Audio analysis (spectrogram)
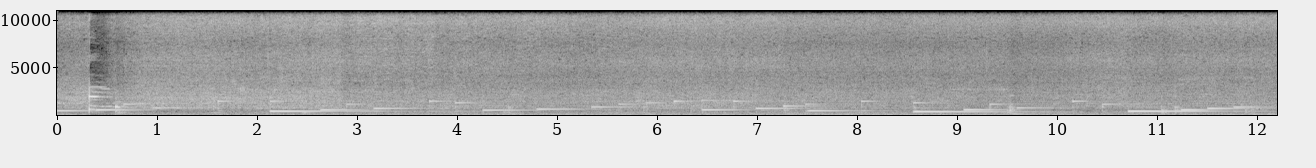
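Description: Lote fish (Bombay duck) curry masala fries in a pan after water is added, a steady soft sizzle and hiss beneath a gentle melody of background music.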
